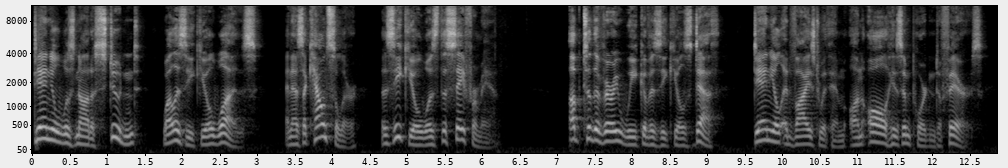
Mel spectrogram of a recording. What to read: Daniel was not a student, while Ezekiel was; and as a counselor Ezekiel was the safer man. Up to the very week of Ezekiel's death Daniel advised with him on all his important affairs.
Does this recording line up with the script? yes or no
yes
